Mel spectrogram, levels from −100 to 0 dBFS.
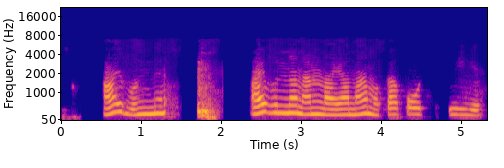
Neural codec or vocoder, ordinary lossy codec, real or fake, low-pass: codec, 16 kHz, 2 kbps, X-Codec, WavLM features, trained on Multilingual LibriSpeech; none; fake; none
